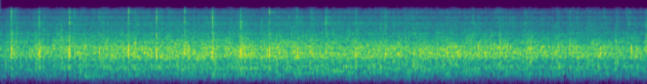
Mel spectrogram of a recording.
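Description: Large hall audience applauding steadily: a dense, even clatter of many hands clapping.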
